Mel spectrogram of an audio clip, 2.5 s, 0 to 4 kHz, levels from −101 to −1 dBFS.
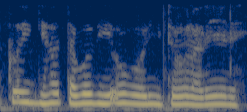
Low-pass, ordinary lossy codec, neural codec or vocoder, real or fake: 3.6 kHz; none; none; real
